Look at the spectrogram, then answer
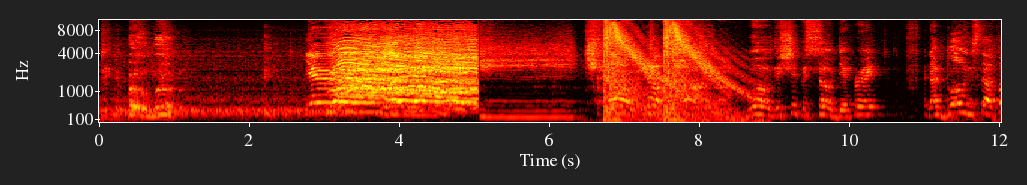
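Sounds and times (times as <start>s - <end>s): swooping sounds falling in pitch: 6.5s - 9.0s.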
